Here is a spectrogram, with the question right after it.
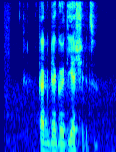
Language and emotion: Russian, neutral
